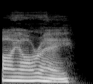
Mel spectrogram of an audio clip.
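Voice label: "ira", English, British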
